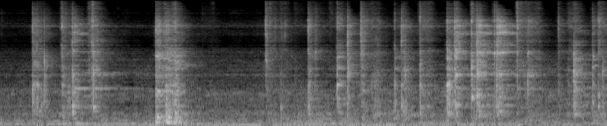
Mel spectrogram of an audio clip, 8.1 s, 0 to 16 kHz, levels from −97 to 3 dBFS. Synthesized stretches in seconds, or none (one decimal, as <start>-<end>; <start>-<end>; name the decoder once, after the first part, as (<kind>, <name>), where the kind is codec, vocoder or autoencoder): 0.0-8.1 (codec, SNAC)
